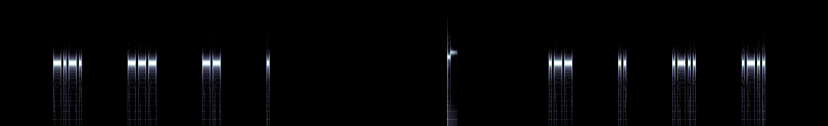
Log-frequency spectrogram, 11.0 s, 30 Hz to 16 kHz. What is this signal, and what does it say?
Morse code, heard as a keyed tone, about 34 wpm, spaced as for 12 wpm, 700 Hz. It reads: COME WILL
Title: 6x Character Spacing - Top 100 Words - 35wpm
